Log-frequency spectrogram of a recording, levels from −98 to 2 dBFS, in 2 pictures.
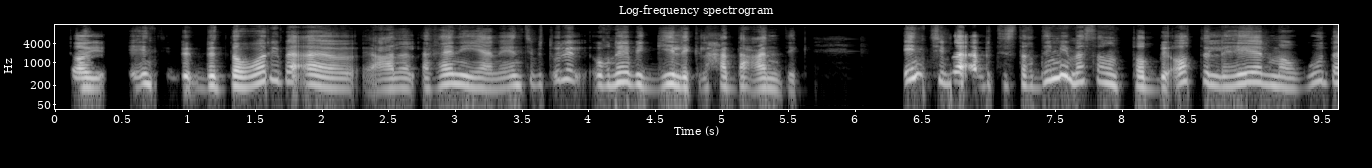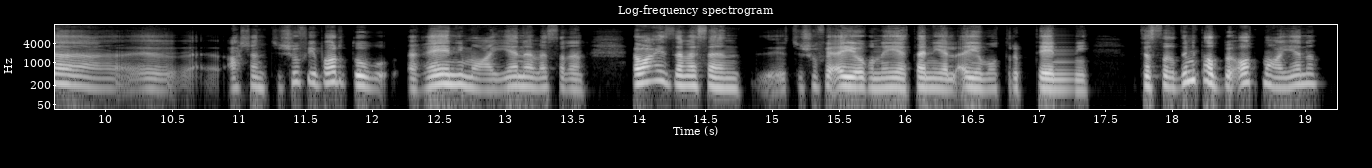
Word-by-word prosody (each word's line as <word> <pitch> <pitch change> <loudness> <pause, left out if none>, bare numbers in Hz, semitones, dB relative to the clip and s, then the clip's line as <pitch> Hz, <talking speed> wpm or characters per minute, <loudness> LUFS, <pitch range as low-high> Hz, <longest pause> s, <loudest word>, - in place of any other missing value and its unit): طيّب 170 0 +2 0.2
أنتِ 225 -2 -3 0.2
بت 390 - +1
بتدوّري 200 - +2
بقى 180 -10 +1
على 160 +3 -6
الأغاني 195 +5 -1
يعني 165 +2 -5
أنتِ 200 +1 -6
بتقولي 250 +9 -7
الأغنية 220 -2 -2
بتيجي 210 -2 0
لِك 180 -5 -1
لحد 180 0 -4
عندِك، 155 -3 -3 0.8
أنتِ 360 - +1
بقى 245 -2 +6
بتستخدمي 215 - 0
مثلًا 250 -3 -3
التطبيقات 210 - -2
اللي 200 -6 -3
هي 230 +6 +1
الموجودة 210 +4 -5
آآ 190 - -6
عشان 170 +1 -8
تشوفي 245 +7 -7
برضه 220 -6 +1 0.2
أغاني 205 +7 +4
معينة 175 +2 -2
مثلًا 170 -3 -8 0.4
لو 225 - +10
عايزة 255 -5 +3
مثلًا 185 -4 +1 0.2
ت - - -16
تشوفي 175 +1 -4
أي 185 -1 +8
أغنية 170 0 +1
تانية 165 -1 +2
لأي 170 +2 +1
مطرب 160 +1 -10
تاني، 150 -3 +3 0.4
بتستخدمي 195 +6 +1
تطبيقات 240 -2 +3
معينة؟ 215 +3 -2
190 Hz, 135 wpm, -26 LUFS, 170-225 Hz, 0.8 s, لو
